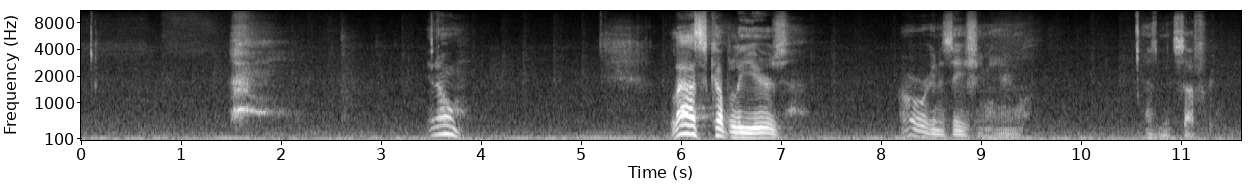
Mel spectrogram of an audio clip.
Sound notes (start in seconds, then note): 1.5 sighs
